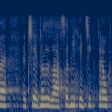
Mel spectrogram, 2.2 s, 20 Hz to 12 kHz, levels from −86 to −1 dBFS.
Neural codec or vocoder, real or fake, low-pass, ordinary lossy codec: codec, 16 kHz, 2 kbps, FreqCodec, smaller model; fake; 7.2 kHz; MP3, 48 kbps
